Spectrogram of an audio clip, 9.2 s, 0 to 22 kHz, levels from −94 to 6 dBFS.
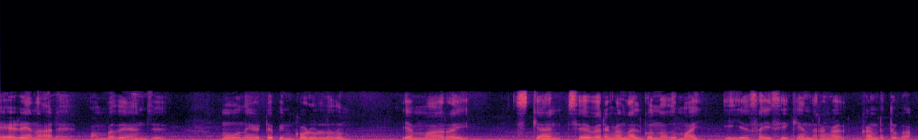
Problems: low volume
